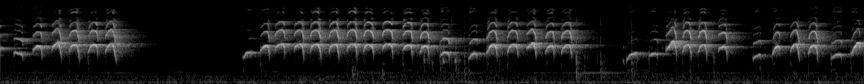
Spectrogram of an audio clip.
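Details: Pair of cockatiels in playful exchange, calling in fast runs of harmonic chirps, sharp and slightly buzzy, roughly three per second, with a brief silent gap partway through.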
